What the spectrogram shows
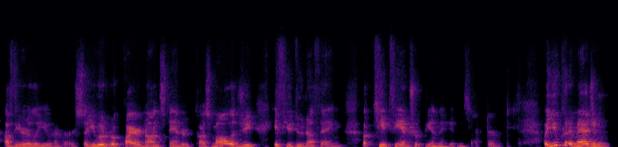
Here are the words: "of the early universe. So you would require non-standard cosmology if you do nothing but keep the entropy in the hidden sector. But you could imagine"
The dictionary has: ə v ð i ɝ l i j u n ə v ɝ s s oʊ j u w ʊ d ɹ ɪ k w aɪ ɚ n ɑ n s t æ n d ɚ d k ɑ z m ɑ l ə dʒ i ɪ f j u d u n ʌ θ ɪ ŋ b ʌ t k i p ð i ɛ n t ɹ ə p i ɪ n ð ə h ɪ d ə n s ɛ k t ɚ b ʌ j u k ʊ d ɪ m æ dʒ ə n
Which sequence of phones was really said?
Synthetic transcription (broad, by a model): ə v ð i ɝ l i j u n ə v ɝ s s oʊ j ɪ w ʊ d ɹ ɪ k w aɪ ɚ n ɑ n s t æ n d ɚ d k ɑ z m ɑ l ə dʒ i ɪ f j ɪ d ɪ n ʌ θ ɪ ŋ b ʌ t k i p ð i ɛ n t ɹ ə p i ɪ n ð ə h ɪ d n s ɛ k t ɚ b ʌ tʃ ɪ k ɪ d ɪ m æ dʒ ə n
